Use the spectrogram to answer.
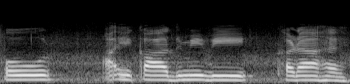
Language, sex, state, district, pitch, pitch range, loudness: Hindi, female, Haryana, Jhajjar, 210 Hz, 200-215 Hz, -10 LUFS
